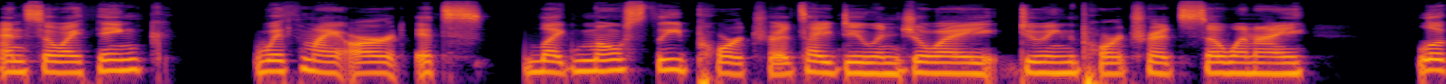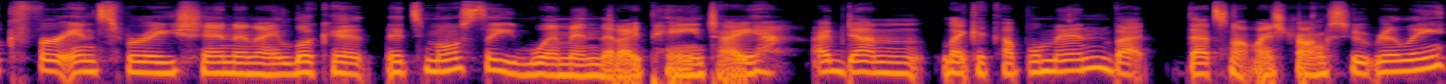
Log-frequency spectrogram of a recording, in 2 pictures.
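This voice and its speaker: On a very clean recording with a silent background, a woman with a plain, everyday voice talks at a moderate pace with fairly even intonation and a dry, close sound with no echo. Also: medium pitch for a woman, very even loudness. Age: 20s. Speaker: artist. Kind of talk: interview answer. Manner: casual.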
